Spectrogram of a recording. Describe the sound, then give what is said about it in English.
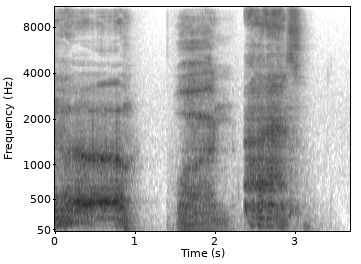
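A voice attempts a harsh, guttural death metal growl in three rough bursts, the first longest, each raspy, with brief pauses between. “can you like, do like a growl?”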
